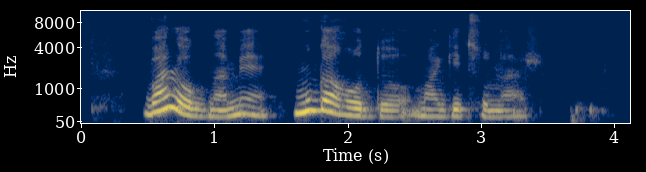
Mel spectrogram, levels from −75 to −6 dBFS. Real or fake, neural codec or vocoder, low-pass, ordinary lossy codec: real; none; 9.9 kHz; Opus, 24 kbps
